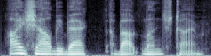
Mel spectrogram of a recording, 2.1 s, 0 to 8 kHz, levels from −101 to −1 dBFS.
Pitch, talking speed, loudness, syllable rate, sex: 130 Hz, 200 wpm, -16 LUFS, 4.7 syllables/s, male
